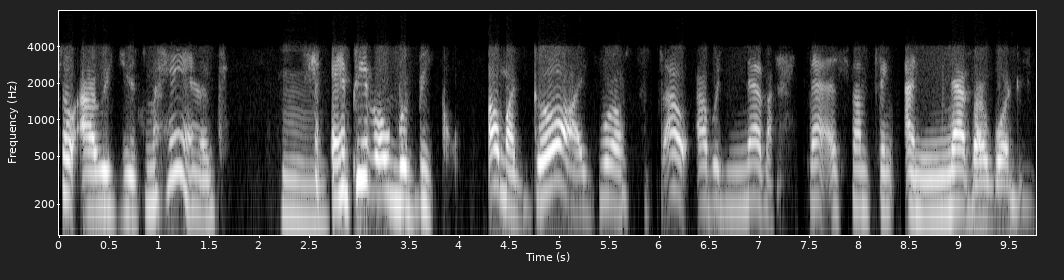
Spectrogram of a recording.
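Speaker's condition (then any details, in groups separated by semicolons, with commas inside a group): Brain aneurysm rupture; sudden ruptured brain aneurysm, coma afterward, relearned walking and talking, balance issues, physical therapy; not even four years since rupture, still learning to walk, swerves from balance issues; sounds different than before, speech leads people to think deaf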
